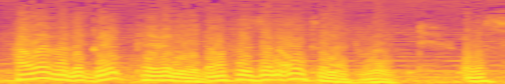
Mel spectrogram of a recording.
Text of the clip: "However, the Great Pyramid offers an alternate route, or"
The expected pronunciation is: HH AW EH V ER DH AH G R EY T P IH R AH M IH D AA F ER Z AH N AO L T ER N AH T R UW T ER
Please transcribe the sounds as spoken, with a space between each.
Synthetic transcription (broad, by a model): HH AW EH V ER DH AH G R EY T P IH R AH M IH D AA F ER Z AH N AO L T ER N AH T R UW T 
